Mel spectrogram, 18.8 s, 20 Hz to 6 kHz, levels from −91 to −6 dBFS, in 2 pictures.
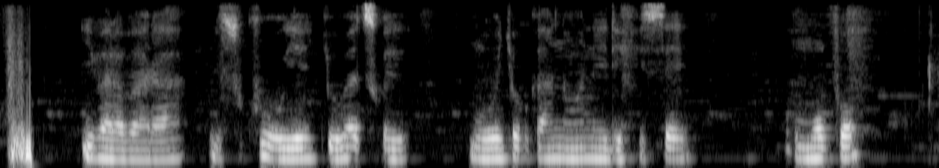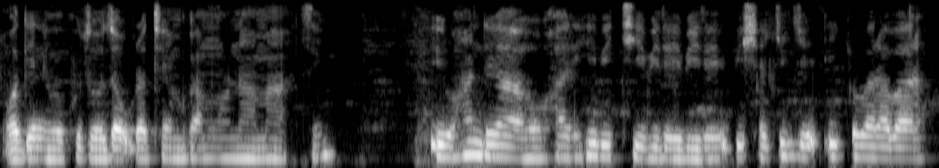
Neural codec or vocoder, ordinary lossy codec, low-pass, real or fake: none; Opus, 64 kbps; 5.4 kHz; real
